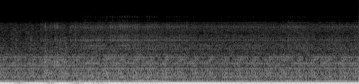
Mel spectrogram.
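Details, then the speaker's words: Diesel loader idling while the auxiliary lever beside the spool valve opens the grapple after hydraulic hose replacement; low, even idle with a slight dip and pulse as the grapple works; hydraulics working normally. "the controls for the auxiliary just a another lever next to the spool valve and uh pulling back should open it up and it does and there you go one grapple"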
